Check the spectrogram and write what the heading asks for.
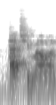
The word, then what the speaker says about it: Pachamama: / nature, kind of a la Pachamama or Pachimama, to pronounce it correctly. I like to say Pachamama, but nature is good.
